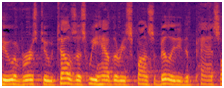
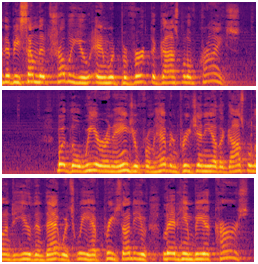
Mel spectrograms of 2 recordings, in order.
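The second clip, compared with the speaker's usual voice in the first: raised preaching read of Galatians, a touch higher; scripture reading; 3 semitones higher than usual. Acted. Preacher reading Galatians aloud to his congregation, proclaiming. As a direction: proclaim the verse like a preacher at the pulpit.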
